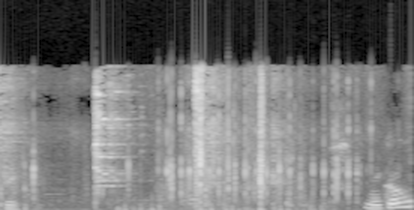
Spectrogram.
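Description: A sword strikes a creature with sharp thuds.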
